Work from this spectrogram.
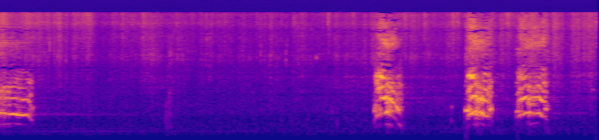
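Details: A bluetick beagle pup named Annie, four months old, trails a rabbit. A single sharp yelp opens the clip, then a long silence, then a quick burst of three wavering, tonal cries close together.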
